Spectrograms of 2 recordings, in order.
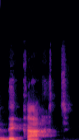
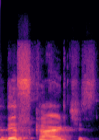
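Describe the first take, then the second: First: The written final letters are left silent. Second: The written final letters are sounded out. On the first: The speaker calls it right. "Pronuncia Descartes" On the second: The speaker calls it wrong. "não pronuncia Descartes"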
